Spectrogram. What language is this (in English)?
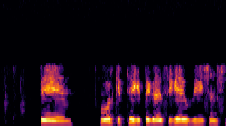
Punjabi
